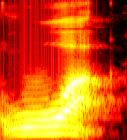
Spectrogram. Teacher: پھر ہے واؤ ہونٹوں کی نا تمام گلائی سے، وا. ٹھیک ہے، وا نہیں کہنا.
